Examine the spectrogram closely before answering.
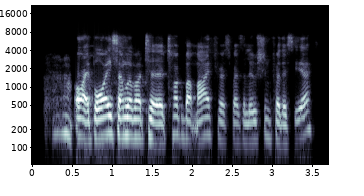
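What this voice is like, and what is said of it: Weak put-on Australian accent. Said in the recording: “I don't do a good Australian accent”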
